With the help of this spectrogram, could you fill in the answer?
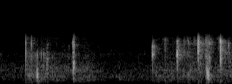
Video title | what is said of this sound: how to make your own NYC mop | when you shake it as you can hear it has a little piece of metal it shakes well the paint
